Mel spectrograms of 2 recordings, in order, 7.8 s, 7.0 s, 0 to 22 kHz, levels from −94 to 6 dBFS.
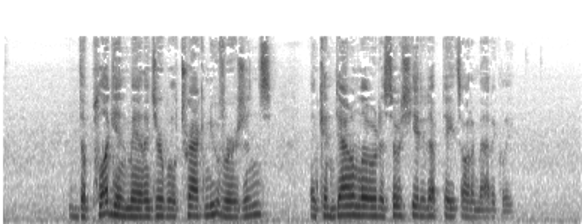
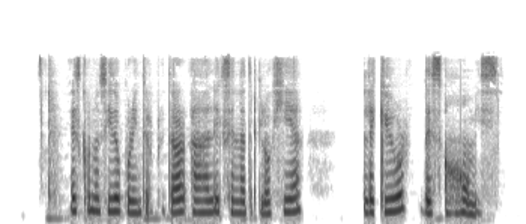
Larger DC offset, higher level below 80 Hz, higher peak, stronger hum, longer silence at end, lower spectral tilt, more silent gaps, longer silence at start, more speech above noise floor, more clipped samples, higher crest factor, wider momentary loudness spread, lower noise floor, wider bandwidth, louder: neither; first, -48 dBFS vs -64 dBFS; about the same, -2 dBFS vs -4 dBFS; neither; first, 0.95 s vs 0.4 s; about the same, -5 dB/octave vs -4.5 dB/octave; second, none vs 4.45-4.82 s; first, 0.9 s vs 0.6 s; first, 34 dB vs 20 dB; neither; about the same, 18 dB vs 20 dB; about the same, 13 LU vs 11 LU; first, -52 dBFS vs -43 dBFS; first, 11.5 kHz vs 8.2 kHz; first, -18 LUFS vs -24 LUFS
